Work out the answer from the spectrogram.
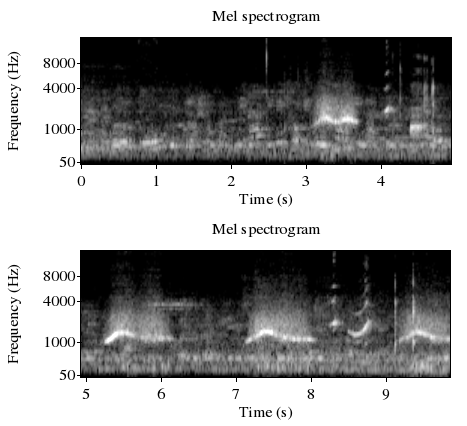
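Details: Pet parrot imitating human voices, repeated drawn-out rising and falling whistled calls about every two seconds, with a low steady hum and faint background voices.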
